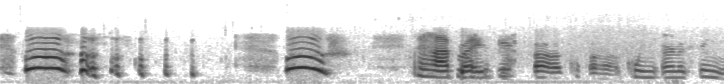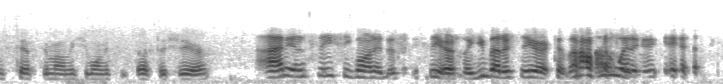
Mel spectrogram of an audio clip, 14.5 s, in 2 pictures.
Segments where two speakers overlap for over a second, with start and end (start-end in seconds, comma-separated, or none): none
